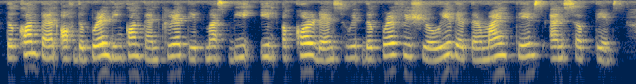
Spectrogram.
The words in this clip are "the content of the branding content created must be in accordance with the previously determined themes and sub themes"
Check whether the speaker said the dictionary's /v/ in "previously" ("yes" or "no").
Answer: no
